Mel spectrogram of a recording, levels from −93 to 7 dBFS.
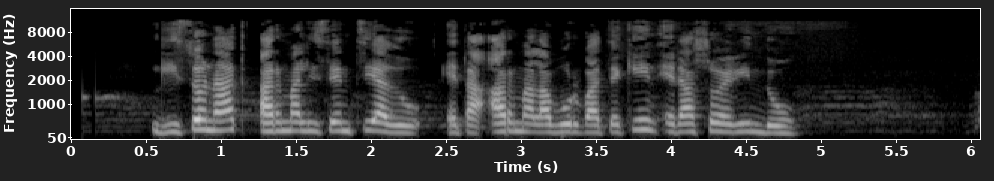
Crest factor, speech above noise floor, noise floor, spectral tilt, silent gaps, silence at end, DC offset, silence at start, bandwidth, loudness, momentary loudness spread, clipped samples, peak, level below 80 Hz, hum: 22 dB; 42 dB; -70 dBFS; -3.5 dB/octave; none; 1.25 s; under 0.1%; 0.55 s; 11.5 kHz; -29 LUFS; 11 LU; under 0.1%; -8 dBFS; -84 dBFS; none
